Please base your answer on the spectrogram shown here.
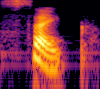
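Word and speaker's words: Psyche: Next क्वेश्चन देखिए, 14th क्वेशन है, which country has सेट to launch a spacecraft to study the metal rich asteroid called 16 साइक, ठीक है।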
